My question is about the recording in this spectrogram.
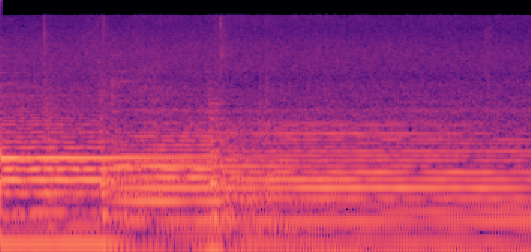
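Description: Orchestra playing a slow film-score passage of sustained chords. The harmony moves about a second in and again near two seconds, then holds and slowly softens.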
